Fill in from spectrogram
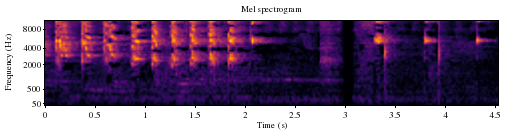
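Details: Lovebird chattering: a quick series of squeaky, harsh bursts that breaks off after two seconds, followed by a few scattered sharp chirps.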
